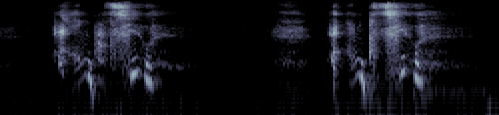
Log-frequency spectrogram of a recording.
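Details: Deliberately held-back sneezes that fail: two stifled sneezes, each a short gasping intake followed by a muffled burst, then a relieved exhale.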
